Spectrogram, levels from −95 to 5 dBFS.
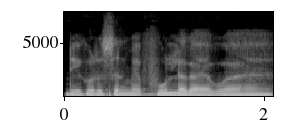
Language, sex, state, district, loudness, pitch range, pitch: Hindi, female, Jharkhand, Sahebganj, -26 LUFS, 165-180 Hz, 175 Hz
